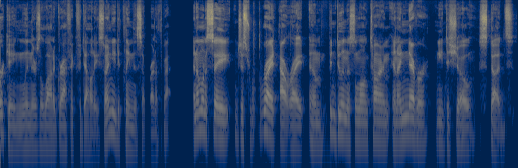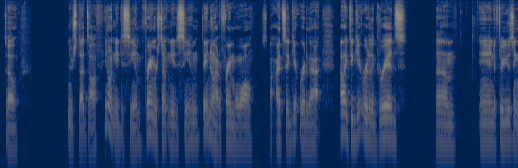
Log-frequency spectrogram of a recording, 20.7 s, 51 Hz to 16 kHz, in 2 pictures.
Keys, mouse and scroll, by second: 4.1 click, 4.9-6.1 typing, 7.8 click, 9.1 click, 10.6 click, 14.6 scroll up 2, 14.9 middle click, 18.2 click, 19.4 click, 19.6 click.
